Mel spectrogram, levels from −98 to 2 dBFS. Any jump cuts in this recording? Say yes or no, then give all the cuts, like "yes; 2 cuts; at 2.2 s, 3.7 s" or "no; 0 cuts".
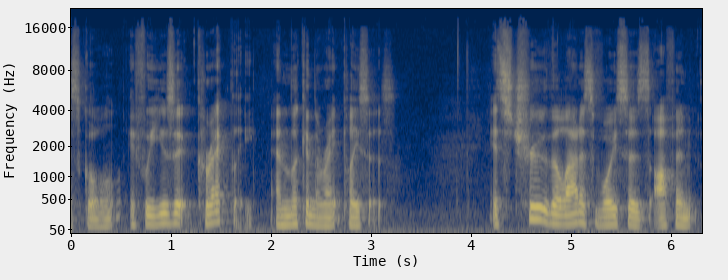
no; 0 cuts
